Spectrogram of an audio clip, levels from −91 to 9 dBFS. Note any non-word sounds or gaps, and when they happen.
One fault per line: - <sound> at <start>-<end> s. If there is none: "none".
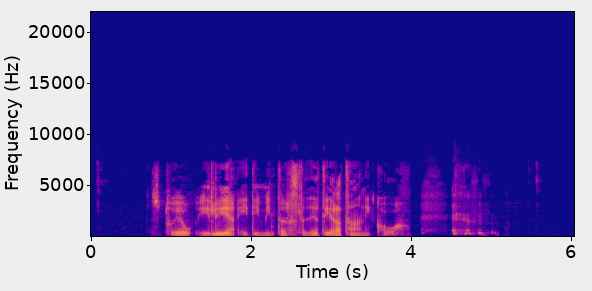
- laugh at 4.1-5.1 s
